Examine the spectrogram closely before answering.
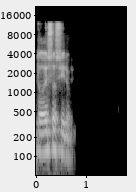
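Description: A young man speaks briefly and calmly into a microphone.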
